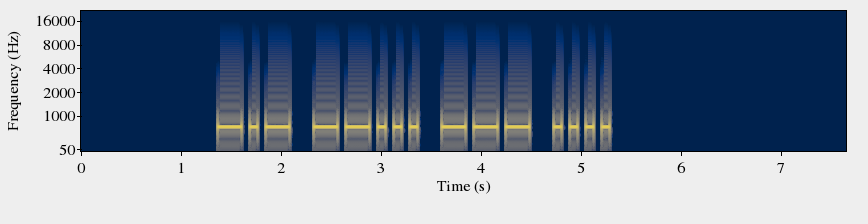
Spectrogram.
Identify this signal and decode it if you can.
Morse code, heard as a keyed tone, about 15 wpm, 700 Hz. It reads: K7OH
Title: USA Call Signs - 4 Characters - Repeated 3x - 15wpm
